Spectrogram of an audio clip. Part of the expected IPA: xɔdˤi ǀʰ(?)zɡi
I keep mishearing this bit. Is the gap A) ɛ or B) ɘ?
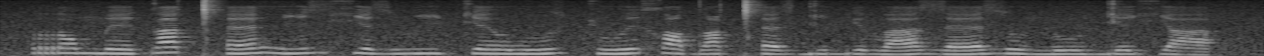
A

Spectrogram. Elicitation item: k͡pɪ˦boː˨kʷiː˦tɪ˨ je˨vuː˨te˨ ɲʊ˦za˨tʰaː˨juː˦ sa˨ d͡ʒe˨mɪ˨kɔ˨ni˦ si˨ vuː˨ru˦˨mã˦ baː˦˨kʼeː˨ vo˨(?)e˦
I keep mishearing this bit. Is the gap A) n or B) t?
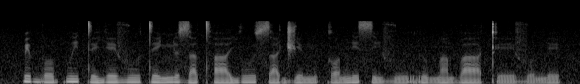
A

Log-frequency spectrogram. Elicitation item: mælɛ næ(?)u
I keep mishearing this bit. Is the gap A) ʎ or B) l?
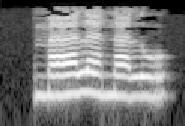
B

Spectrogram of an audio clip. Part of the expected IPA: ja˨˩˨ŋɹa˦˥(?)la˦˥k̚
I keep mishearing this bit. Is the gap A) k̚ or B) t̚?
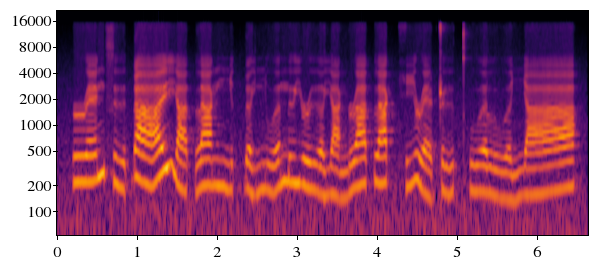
B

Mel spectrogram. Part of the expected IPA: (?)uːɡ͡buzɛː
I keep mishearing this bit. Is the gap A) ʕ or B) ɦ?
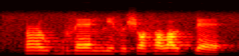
A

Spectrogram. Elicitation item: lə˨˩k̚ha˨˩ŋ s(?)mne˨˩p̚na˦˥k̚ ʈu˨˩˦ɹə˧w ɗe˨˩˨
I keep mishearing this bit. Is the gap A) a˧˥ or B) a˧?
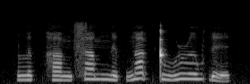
B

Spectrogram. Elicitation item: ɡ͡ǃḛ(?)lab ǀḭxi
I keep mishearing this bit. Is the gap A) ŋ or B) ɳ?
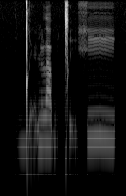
B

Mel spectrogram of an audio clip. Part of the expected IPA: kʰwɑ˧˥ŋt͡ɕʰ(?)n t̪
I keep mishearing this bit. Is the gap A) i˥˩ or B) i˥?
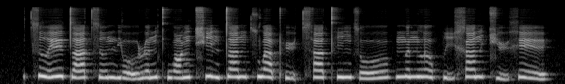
A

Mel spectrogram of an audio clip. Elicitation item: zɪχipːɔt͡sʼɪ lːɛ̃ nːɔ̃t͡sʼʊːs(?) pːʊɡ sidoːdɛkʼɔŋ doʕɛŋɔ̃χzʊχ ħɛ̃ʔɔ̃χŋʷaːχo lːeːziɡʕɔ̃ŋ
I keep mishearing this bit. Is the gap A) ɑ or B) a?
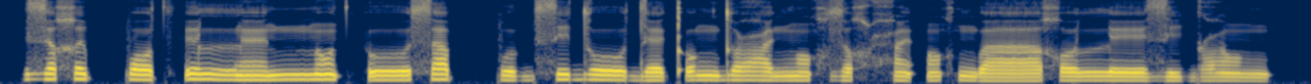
B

